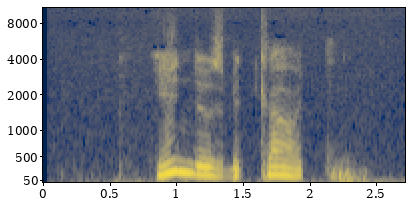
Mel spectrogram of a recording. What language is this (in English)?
Breton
